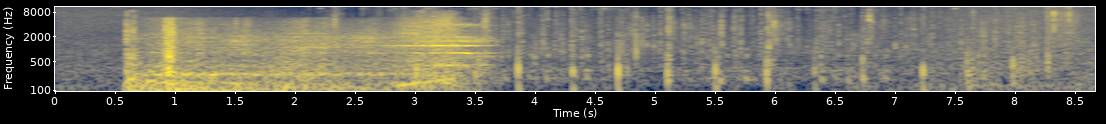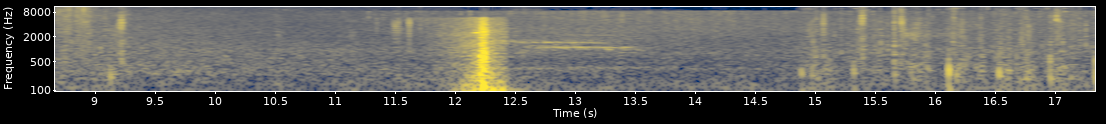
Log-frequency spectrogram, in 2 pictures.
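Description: Footsteps crunch on gravel and pavement.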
